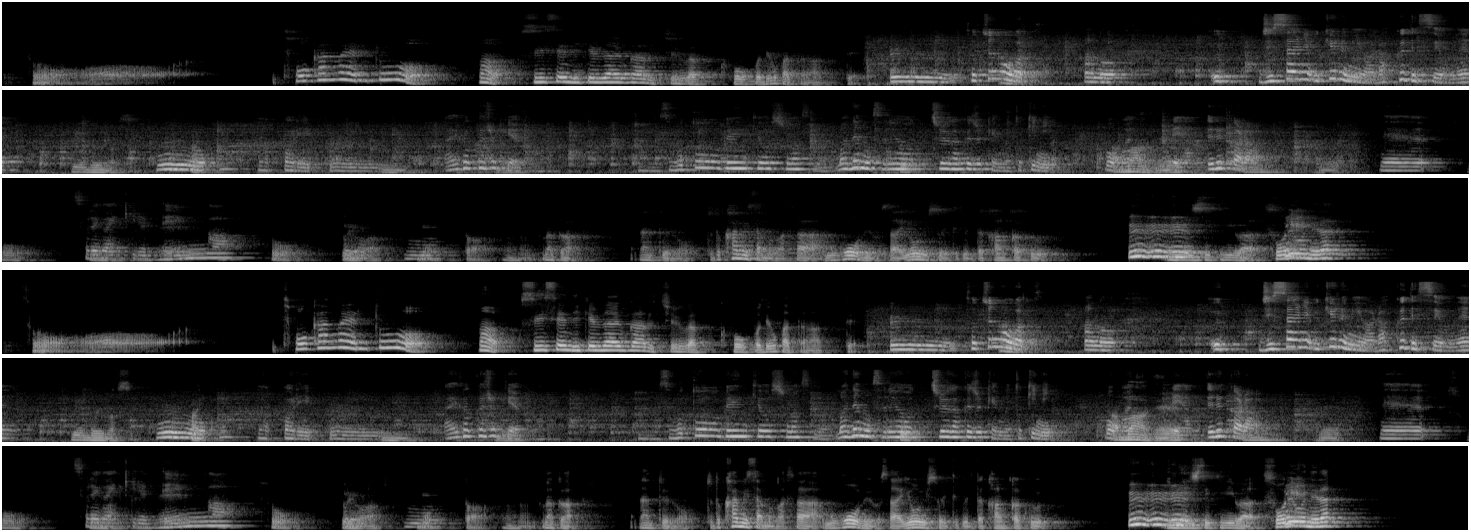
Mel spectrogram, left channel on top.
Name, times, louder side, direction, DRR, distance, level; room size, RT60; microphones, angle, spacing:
voice 1, 0.3-1.7 2.9-4.3 4.8-7.0 7.3-8.6 10.0-10.2 15.4-15.9 16.6-16.7 18.5-18.8 19.6-19.8 23.6-23.9 25.7-26.5 27.1-27.4 27.8-28.1 29.3-29.6 30.2-31.7 32.0-32.3 32.7-33.1 33.5-33.7 34.0-35.1 35.7-39.8 41.0-42.6, right 4 dB, 70° right, 10 dB, 0.6 m, -27 dB
sound 1, 8.6-28.2, left 1 dB, 30° left, 1.1 m, -44 dB
voice 2, 8.9-10.2 10.8-11.4 12.1-12.3 12.6-14.8 16.2-17.0 17.2-18.5 19.1-20.1 21.0-25.2 25.7-26.0 26.4-27.3 28.4-28.9 30.2-31.7 32.8-33.0 33.4-33.8 40.6-41.2 42.2-42.3, right 1 dB, 10° right, 7 dB, 0.4 m, -26 dB
6.5 x 4.9 x 5.6 m, 0.86 s
head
